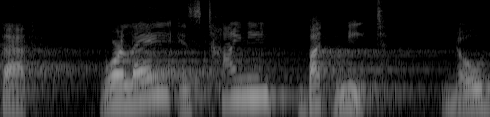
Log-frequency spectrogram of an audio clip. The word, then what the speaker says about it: Warlé: studded with tiny gold bugs and Q magazine pronounced that wlay is Tiny But neat no jumble shop this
